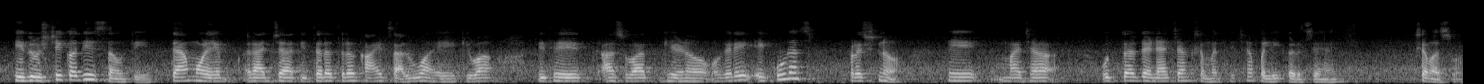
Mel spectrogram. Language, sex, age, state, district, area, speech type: Marathi, female, 60+, Maharashtra, Thane, urban, spontaneous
